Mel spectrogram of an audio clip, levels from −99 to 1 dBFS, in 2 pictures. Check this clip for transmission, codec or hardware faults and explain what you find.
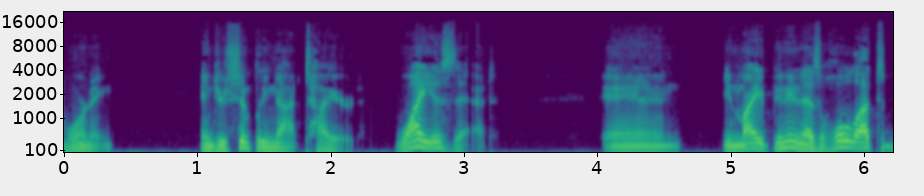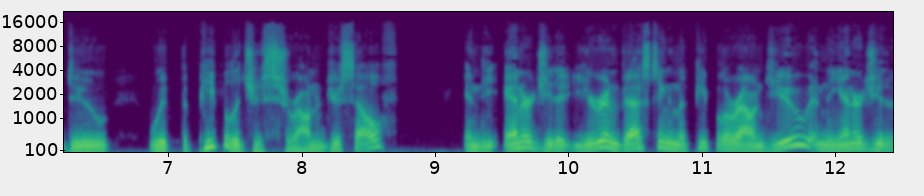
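Checking this clip turned up no faults to explain.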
